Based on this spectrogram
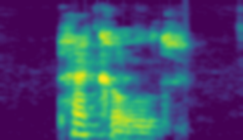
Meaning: Speckled, spotted
- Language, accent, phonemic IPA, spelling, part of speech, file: English, Southern England, /ˈpɛkəld/, peckled, adjective, LL-Q1860 (eng)-peckled.wav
